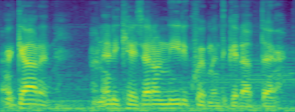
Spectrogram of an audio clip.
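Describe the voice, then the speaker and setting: A man's voice: fairly low pitch, quick pace, bright, forceful tone, slight background noise. A male actor playing a terse, self-assured young drifter in a video game cutscene. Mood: dry, determined. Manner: terse, casual.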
